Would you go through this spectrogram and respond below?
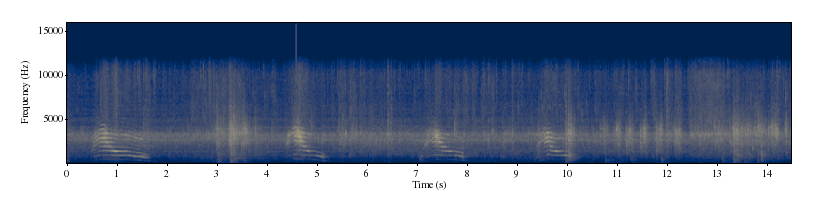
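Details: Bubby, a domestic cat put in the bath, meows while scratching at the shower door, wanting out: four loud falling meows spaced about three seconds apart, with running shower water hissing and scratching clicks between them.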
